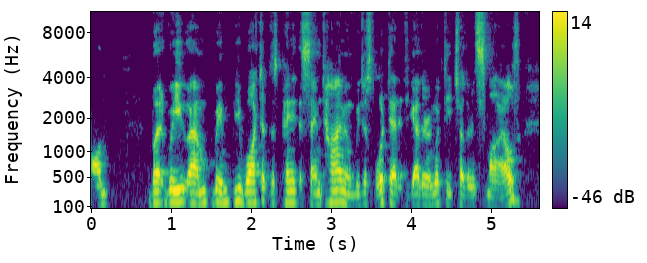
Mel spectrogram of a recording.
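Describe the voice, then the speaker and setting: The man talks at a very fast pace. His intonation stays fairly even. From Mississippi. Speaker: artist and exhibition designer. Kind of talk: casual interview. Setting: live show at a restaurant. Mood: warm, smiling reminiscence. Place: home room.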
